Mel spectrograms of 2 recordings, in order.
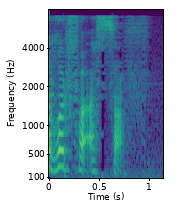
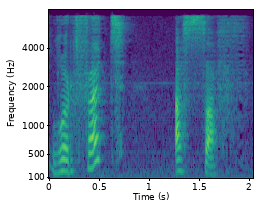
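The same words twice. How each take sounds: First: غرفة said "ghurfa" without t, run into الصف; wrong pronunciation, t dropped. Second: غرفة said "ghurfat", final t released before الصف; correct linked pronunciation. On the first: Teacher warns against the mistake, غرفة pronounced "ghurfa". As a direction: drop the final t of غرفة before الصف. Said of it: "You don't say". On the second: Teacher shows how to pronounce it, غرفة pronounced "ghurfat". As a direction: sound the t ending of غرفة, brief pause, الصف. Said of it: "The way you pronounce it". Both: Shown as a demonstration.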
